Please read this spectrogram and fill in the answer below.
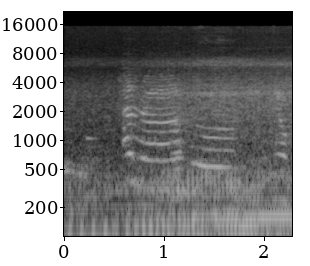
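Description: Common hill myna giving two short, high, speech-like calls about half a second apart, over a low steady hum.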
